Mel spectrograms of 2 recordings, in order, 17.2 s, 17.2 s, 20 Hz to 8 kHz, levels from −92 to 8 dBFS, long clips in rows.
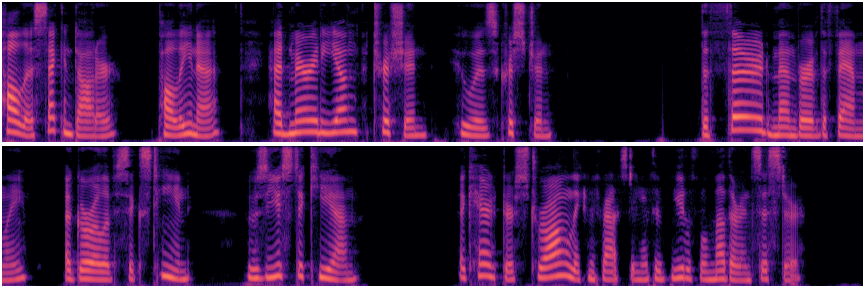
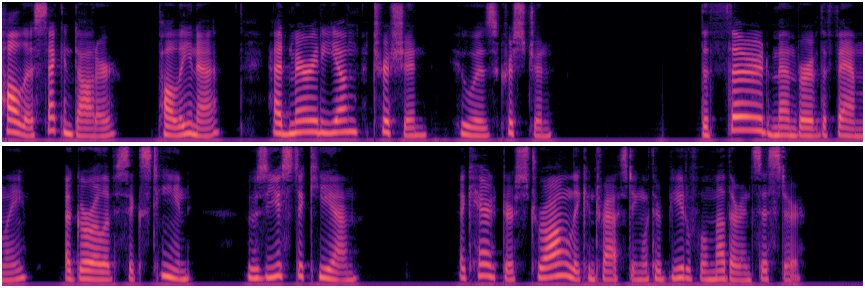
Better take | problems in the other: second | noise reduction (neural mask model Resemble Enhance denoiser)

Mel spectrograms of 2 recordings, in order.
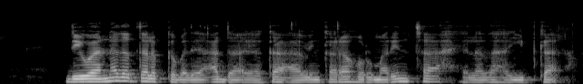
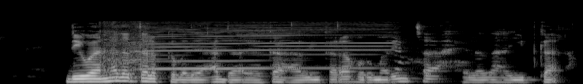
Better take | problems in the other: first | noise reduction (classical method log-MMSE)

